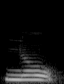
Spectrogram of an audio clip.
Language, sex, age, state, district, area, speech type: Punjabi, female, 18-30, Punjab, Rupnagar, urban, read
